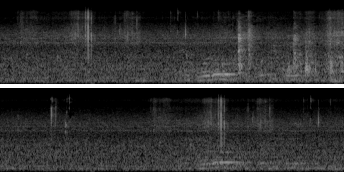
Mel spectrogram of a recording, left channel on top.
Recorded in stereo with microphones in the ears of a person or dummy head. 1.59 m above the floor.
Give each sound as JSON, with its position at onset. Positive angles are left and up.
{"t": 1.7, "sound": "a man speaking", "side_deg": 40, "distance_m": 1.7}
